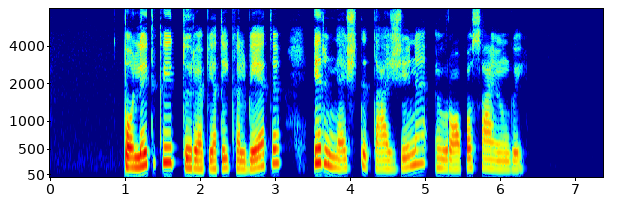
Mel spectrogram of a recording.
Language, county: Lithuanian, Vilnius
